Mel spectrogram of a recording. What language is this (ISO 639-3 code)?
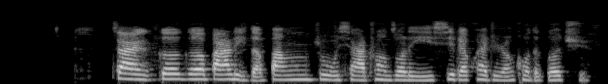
zho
